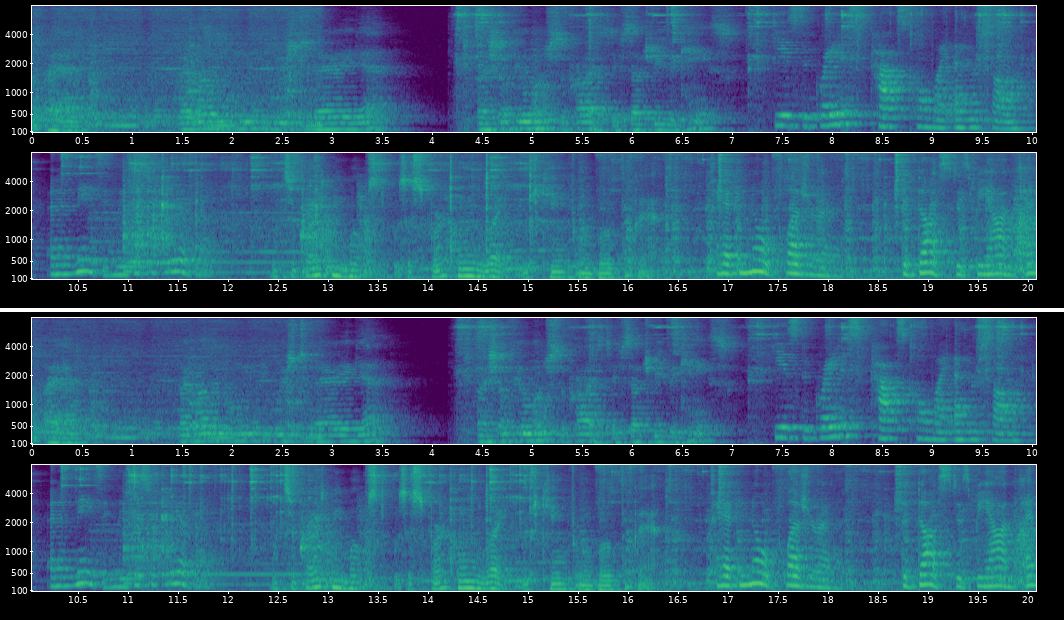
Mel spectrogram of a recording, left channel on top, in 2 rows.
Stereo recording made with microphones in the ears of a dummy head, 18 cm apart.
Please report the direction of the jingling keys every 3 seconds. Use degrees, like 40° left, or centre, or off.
off, 40° left, 30° left, 30° right, 70° right, 10° right, 30° left.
